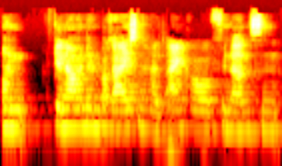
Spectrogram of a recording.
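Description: A woman's plain, everyday voice at medium pitch and moderate pace. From Rhineland-Palatinate, Germany. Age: 20s. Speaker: business trainee. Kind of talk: interview conversation.

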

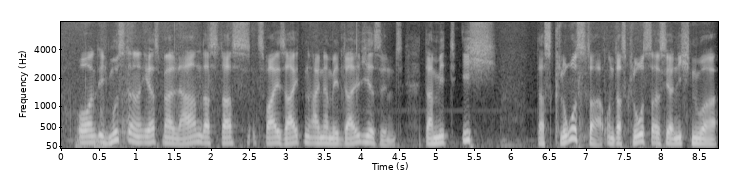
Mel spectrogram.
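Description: This man has an unremarkable speaking voice at a medium pitch with ordinary pitch variation. He talks at a fairly slow pace. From Germany (Berlin). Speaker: Zen master. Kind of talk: interview. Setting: remote call.

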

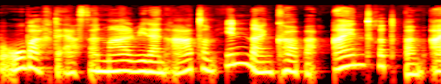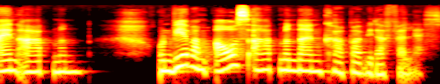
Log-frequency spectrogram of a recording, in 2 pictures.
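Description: Somewhat breathy and gentle, calm in tone, a woman at medium pitch speaks at a fairly slow pace with lively intonation on a very clean recording with a silent background. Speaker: podcast host and meditation teacher. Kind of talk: guided meditation. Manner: slow, calm, soothing; gentle, with long pauses.

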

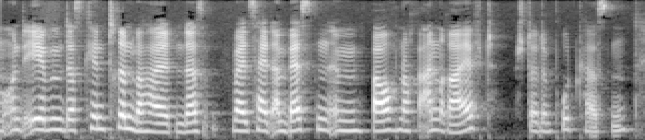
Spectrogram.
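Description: A woman with an unremarkable speaking voice talks at a fairly slow pace and fairly high pitch. She keeps fairly even intonation and hardly any pauses. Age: 20s. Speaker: influencer and mother. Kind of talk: casual interview, personal story.

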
